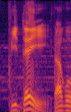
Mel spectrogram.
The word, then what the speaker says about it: bidet: 영어로는 비데이라고 발음합니다.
